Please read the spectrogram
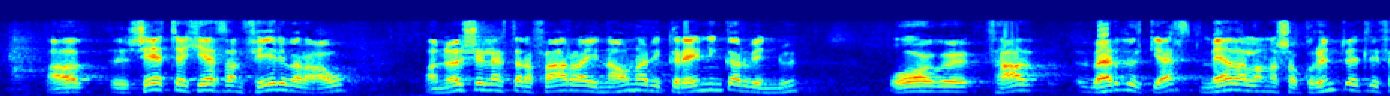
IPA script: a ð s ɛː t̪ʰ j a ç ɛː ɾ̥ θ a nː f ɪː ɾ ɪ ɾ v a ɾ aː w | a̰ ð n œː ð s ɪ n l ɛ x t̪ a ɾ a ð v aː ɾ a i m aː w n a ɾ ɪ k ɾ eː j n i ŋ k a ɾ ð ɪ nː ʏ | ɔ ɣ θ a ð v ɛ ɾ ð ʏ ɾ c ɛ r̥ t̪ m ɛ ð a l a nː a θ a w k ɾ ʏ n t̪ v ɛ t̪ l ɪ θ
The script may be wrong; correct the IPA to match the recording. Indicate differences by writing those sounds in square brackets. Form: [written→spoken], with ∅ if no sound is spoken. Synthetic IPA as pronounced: a ð s ɛː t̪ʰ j a ç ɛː ɾ̥ θ a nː f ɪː ɾ ɪ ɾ v a ɾ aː w | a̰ ð n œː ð s ɪ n l ɛ x t̪ a ɾ a ð [v→f] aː ɾ a i [m→n] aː w n a ɾ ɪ k ɾ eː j n i ŋ k a ɾ [ð→v] ɪ nː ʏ | ɔ ɣ θ a ð v ɛ ɾ ð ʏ ɾ c ɛ r̥ t̪ m [ɛ→ɛː] ð a l a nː a [θ→s] a w k ɾ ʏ n t̪ v ɛ t̪ l ɪ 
